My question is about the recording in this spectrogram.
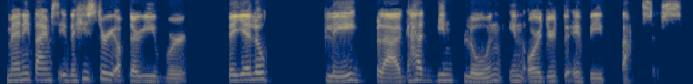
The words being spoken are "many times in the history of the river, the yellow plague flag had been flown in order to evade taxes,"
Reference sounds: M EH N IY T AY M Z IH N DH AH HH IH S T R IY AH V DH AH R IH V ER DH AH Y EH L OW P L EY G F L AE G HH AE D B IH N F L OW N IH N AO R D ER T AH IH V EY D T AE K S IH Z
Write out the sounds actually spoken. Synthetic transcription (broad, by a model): M EH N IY T AY M S IH N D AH HH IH S T R IY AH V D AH R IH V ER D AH Y EH L OW P L EY G P L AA G HH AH D B IH N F L OW N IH N AO R D ER T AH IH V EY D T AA K S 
